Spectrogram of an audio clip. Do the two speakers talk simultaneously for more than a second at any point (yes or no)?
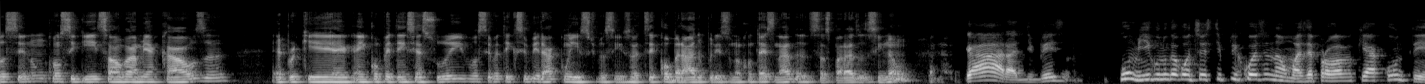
no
